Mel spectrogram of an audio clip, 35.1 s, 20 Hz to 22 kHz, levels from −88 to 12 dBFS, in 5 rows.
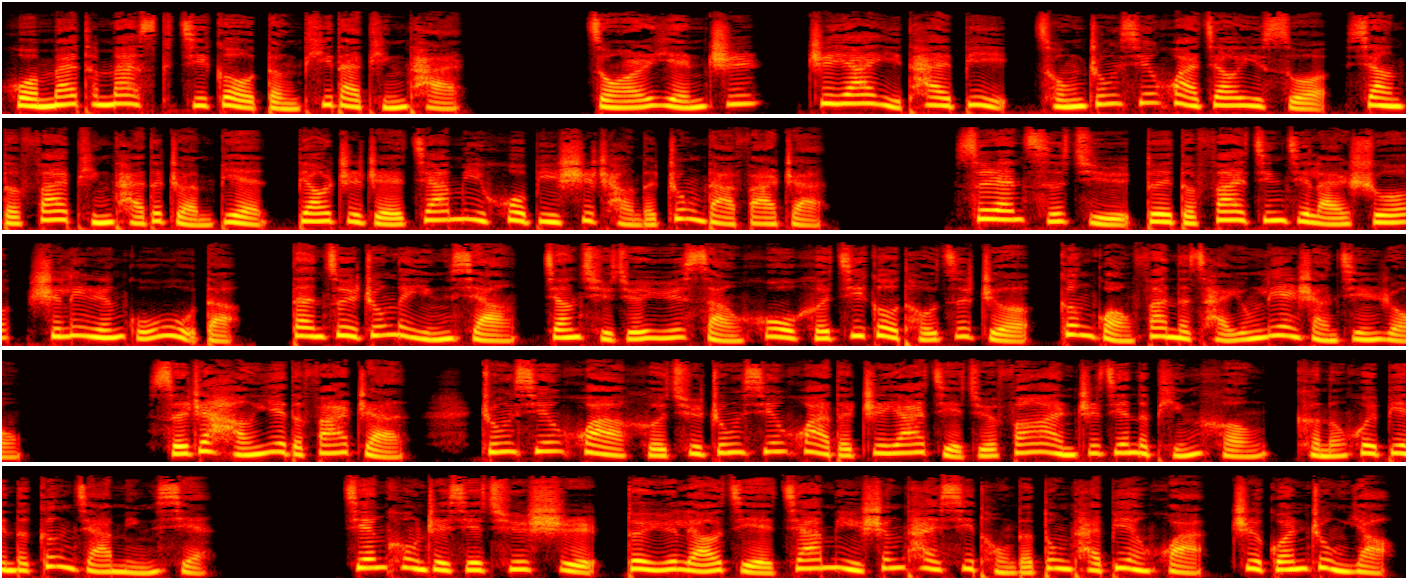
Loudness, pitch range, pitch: -20 LUFS, 195-275 Hz, 240 Hz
